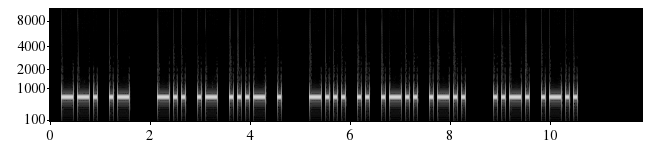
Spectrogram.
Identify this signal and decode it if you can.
Morse code, heard as a keyed tone, about 15 wpm, 700 Hz. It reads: GA DAVE BILL FL
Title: K1USN SST QSO Practice - 15wpm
